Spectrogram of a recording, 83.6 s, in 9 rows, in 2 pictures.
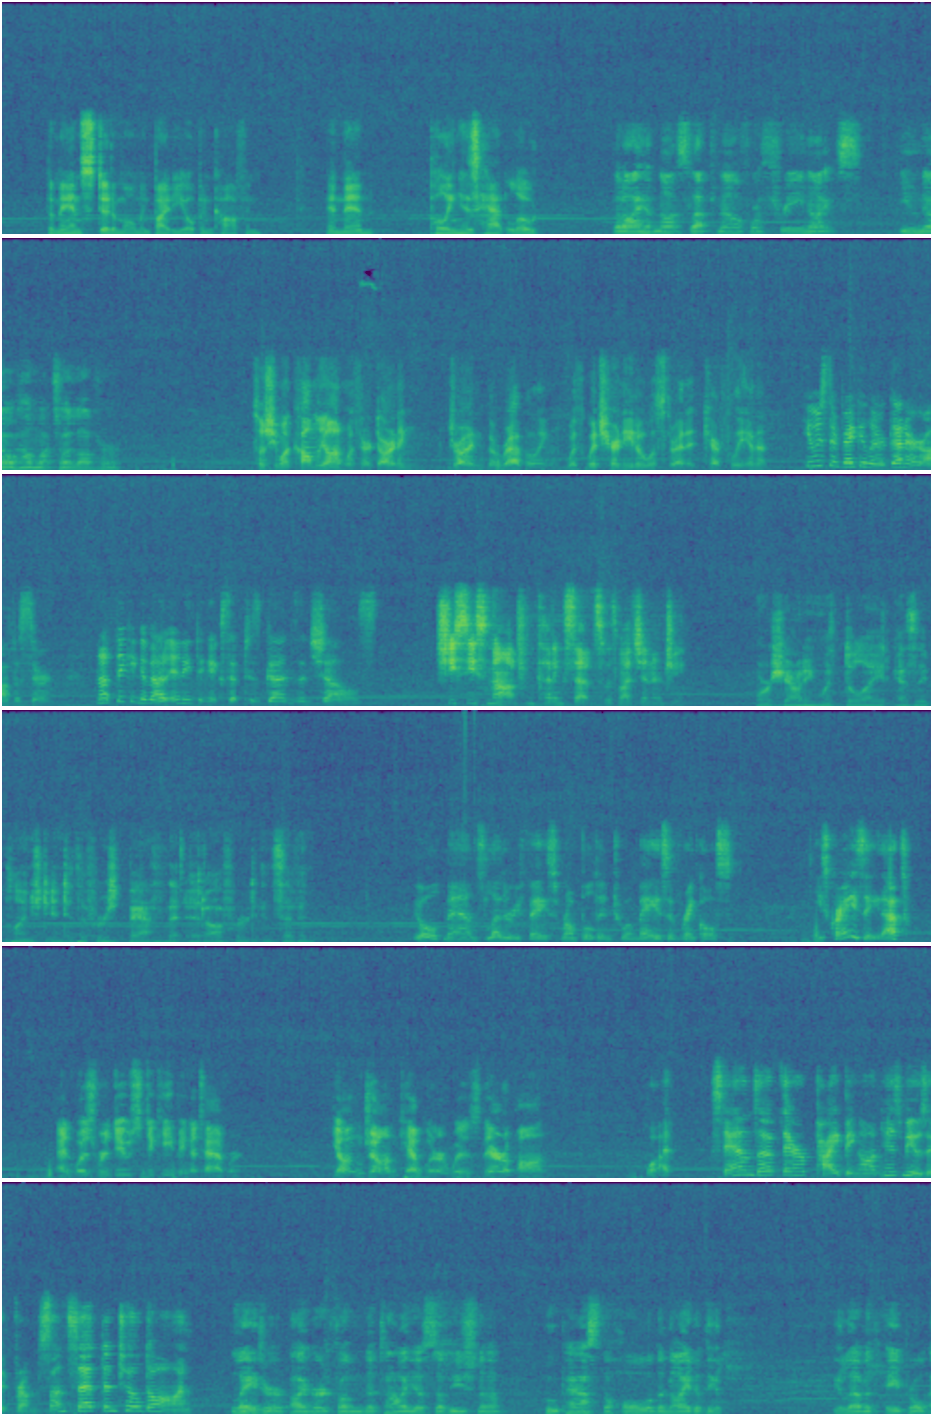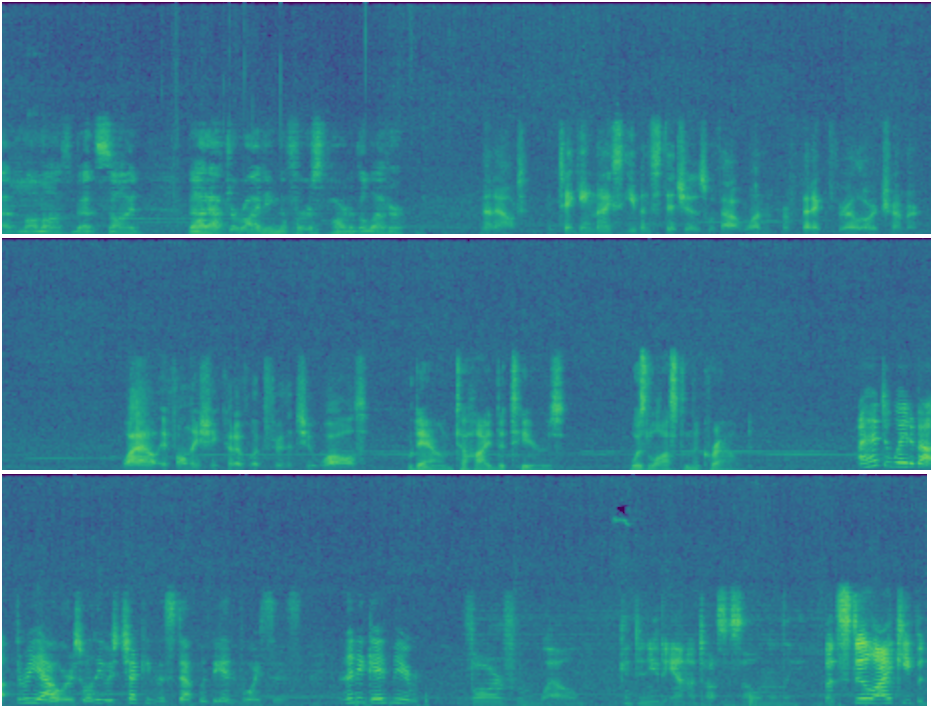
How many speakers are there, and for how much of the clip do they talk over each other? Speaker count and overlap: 8, no overlap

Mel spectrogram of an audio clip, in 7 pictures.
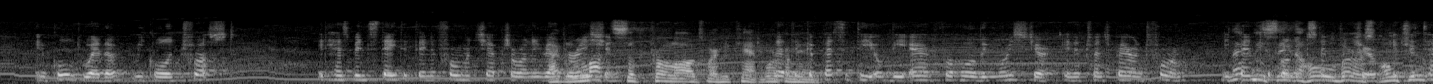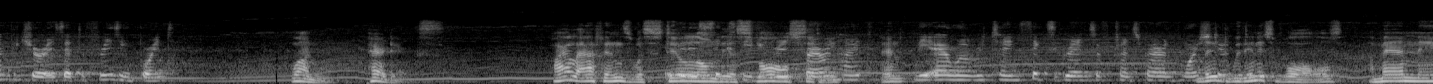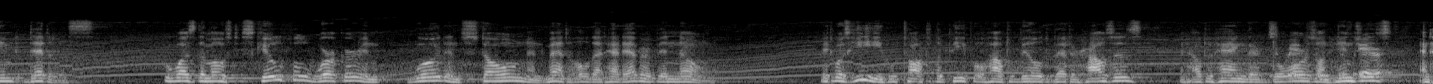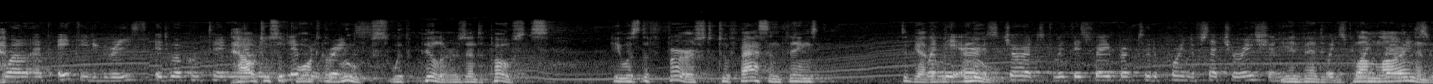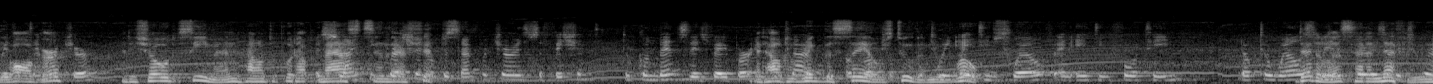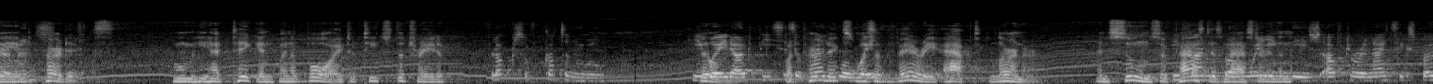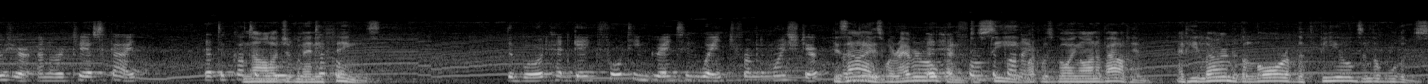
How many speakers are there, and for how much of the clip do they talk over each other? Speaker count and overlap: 2, about 26%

